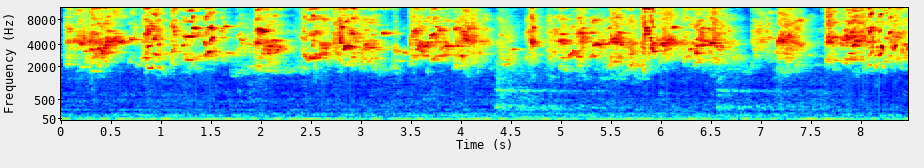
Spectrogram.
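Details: Shrill, scratchy twittering from rosy-faced and Fischer's lovebirds runs in close bursts; a faint low tone appears briefly midway, with a steady hum underneath.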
